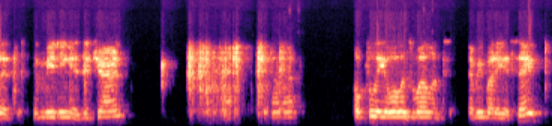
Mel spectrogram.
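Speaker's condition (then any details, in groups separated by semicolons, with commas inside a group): No condition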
